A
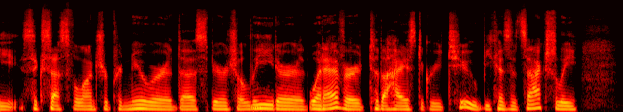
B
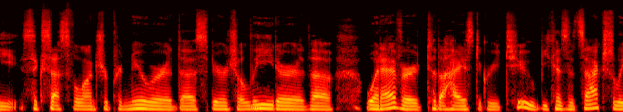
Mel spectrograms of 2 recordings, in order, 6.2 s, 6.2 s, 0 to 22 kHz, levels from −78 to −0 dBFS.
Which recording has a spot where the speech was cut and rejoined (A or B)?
A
